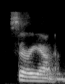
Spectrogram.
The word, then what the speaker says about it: Sariana: Serini, how do you pronounce it? Shadiana? Sariana.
